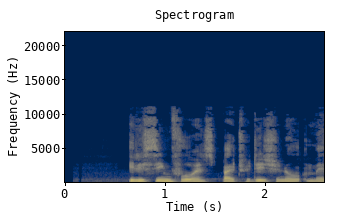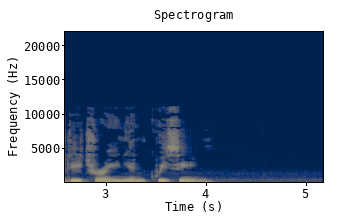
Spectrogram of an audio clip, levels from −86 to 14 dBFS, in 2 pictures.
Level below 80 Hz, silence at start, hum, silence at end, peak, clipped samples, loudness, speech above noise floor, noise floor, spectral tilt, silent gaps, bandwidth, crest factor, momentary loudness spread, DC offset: -60 dBFS; 0.65 s; none; 1.1 s; -2 dBFS; under 0.1%; -19 LUFS; 39 dB; -57 dBFS; -5.5 dB/octave; none; 11.5 kHz; 20 dB; 7 LU; under 0.1%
